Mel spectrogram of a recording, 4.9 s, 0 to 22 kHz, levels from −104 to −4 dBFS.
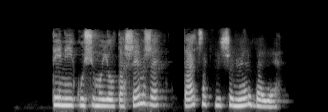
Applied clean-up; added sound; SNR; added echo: neural mask model Resemble Enhance denoiser.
